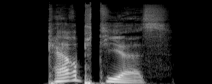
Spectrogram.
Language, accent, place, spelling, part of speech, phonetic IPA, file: German, Germany, Berlin, Kerbtiers, noun, [ˈkɛʁpˌtiːɐ̯s], De-Kerbtiers.ogg
- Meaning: genitive singular of Kerbtier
